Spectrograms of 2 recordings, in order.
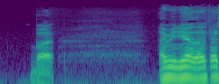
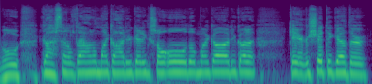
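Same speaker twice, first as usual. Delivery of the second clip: much higher, exasperated mock parent; mimicking parents; 9 semitones higher than usual. Vlogger imitates his parents pressuring him to settle down, high mock nag. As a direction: parody parents' "oh my God" nagging. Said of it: "my parents".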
